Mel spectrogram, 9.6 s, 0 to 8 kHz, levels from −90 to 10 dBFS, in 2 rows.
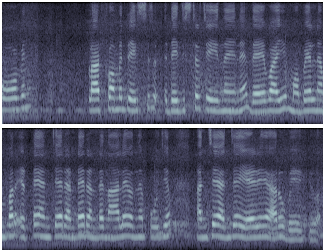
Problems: constant background noise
